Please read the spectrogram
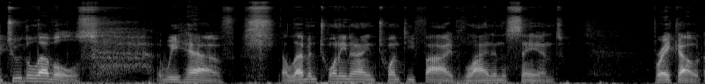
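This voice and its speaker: Low-voiced man with a stuffy nose. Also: creaky, a bit bright. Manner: rambling, many fillers and restarts. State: has a cold, nasal voice. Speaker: futures trader. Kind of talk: casual market analysis walkthrough.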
